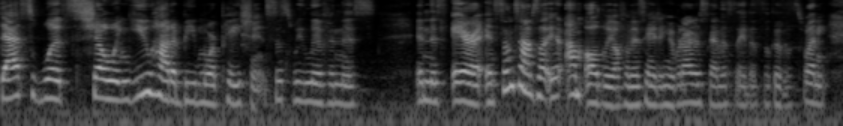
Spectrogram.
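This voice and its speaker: Loud and very fast, a woman talks at a fairly low pitch with ordinary pitch variation. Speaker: podcast co-host, married couple Bible discussion. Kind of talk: casual chat.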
